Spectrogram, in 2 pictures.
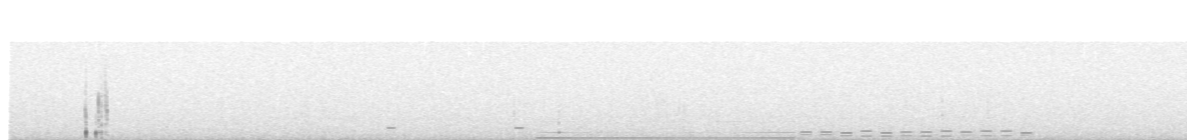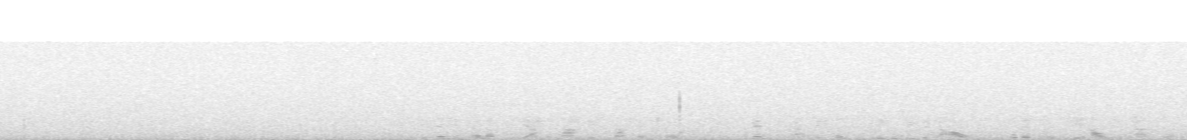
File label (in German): Voicemail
